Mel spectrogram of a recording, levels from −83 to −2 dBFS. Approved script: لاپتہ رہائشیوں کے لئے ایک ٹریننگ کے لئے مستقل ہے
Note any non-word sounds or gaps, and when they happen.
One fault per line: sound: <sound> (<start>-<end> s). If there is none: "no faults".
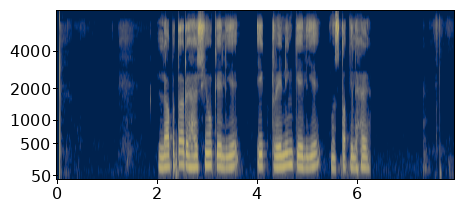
no faults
